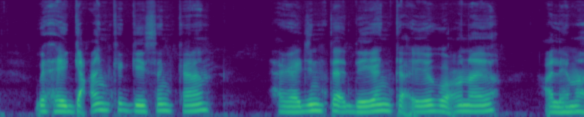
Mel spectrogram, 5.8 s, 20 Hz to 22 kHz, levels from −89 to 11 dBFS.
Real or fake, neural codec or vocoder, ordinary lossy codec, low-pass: fake; vocoder, 44.1 kHz, 128 mel bands every 512 samples, BigVGAN v2; none; none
